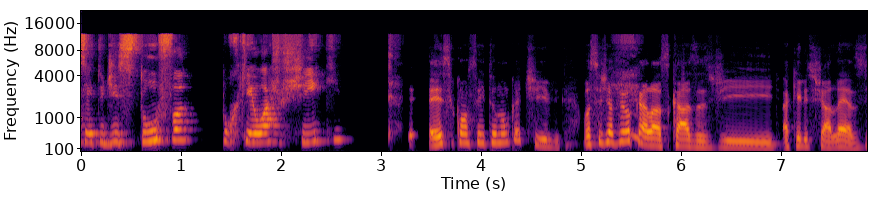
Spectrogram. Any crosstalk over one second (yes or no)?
no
